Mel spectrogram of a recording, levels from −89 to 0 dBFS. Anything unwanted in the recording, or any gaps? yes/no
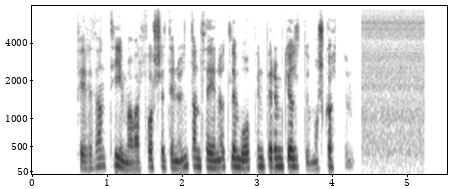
no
